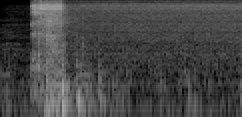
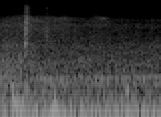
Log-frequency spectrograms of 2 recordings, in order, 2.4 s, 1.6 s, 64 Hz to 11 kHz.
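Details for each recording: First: 2017 Kia Soul 1.6 GDI non-turbo leakdown test, piston at TDC, 90 psi: short air blast then steady faint hiss; intake valves stuck open in a gummed-up valve train, plus slight ring blow-by at the breather. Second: 2017 Kia Soul 1.6 GDI non-turbo after valve clearance fix for low compression and misfires, fresh oil change: low even idle without shaking or stumbles, slight lifter noise; no misfire yet, running smoothly.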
